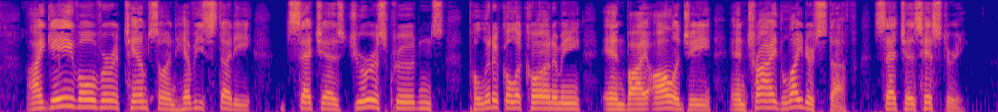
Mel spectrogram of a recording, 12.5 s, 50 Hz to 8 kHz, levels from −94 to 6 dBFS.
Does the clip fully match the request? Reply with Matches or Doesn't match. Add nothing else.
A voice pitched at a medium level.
Matches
